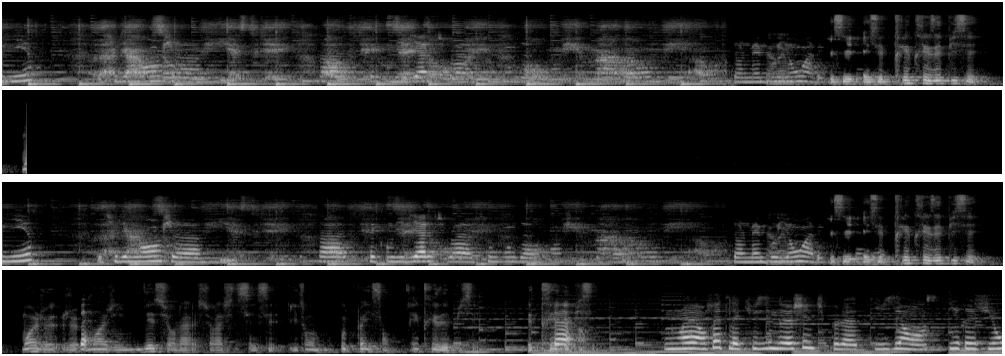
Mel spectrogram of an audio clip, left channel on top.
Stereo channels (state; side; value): drops out; left; at 10.3 s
